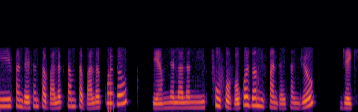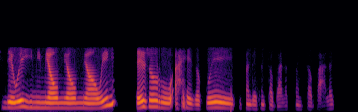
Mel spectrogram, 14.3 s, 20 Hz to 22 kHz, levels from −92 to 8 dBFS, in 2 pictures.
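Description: At 2.15 to 2.27 s, a burst of packet loss with pitch repetition drops about 100 ms of audio scattered across 120 ms, the longest continuous gap being 60 ms. That suggests roughly ten small packets went missing. The receiver fills each hole by looping the last pitch period, so the speech briefly holds a buzzy, stuck tone before fading and cross-fading back. A second, 20 ms loss at 11.77 to 11.79 s leaves only a slight held blip over the telephone-band G.711 signal.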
